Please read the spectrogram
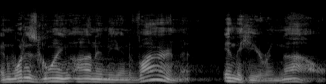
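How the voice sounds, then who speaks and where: A man speaks at medium pitch with lively intonation. Audible room echo surrounds his voice. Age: 70s. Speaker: motivational speaker. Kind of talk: speech to a live audience. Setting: stage with audience.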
